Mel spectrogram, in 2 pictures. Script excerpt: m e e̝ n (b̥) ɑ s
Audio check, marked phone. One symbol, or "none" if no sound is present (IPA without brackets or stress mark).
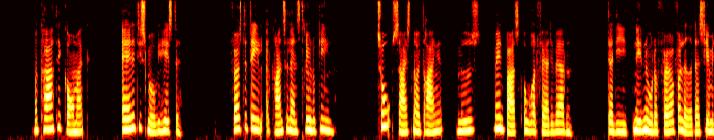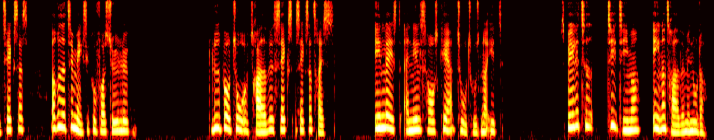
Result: b̥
